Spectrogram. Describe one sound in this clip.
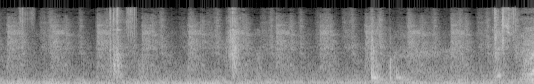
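Metal parts clank and rattle as an engine is worked on.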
